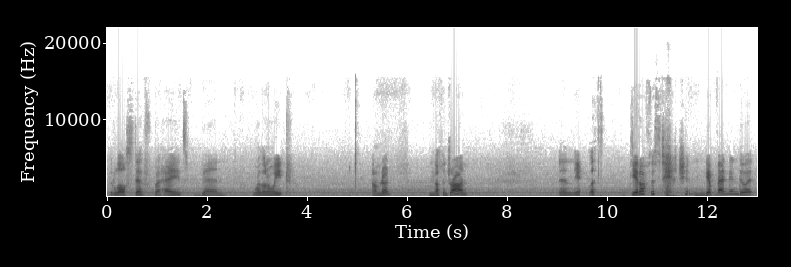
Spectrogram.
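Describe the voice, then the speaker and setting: A woman's voice: on the high side, expressive, takes it slowly, long pauses, poor audio. A woman hosting a casual let's play, chatty and rambling, stopping to correct herself and reading visual novel text aloud. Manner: chatty, rambling, self-interrupting and apologetic. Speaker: host of a gaming channel. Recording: home recording with background noise.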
